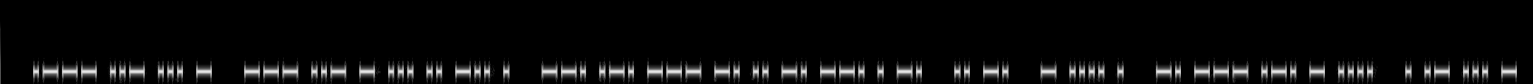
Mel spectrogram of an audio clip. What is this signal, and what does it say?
Morse code, heard as a keyed tone, about 25 wpm, 600 Hz. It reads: JUST OUTSIDE GRONINGEN IN THE NORTH EAST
